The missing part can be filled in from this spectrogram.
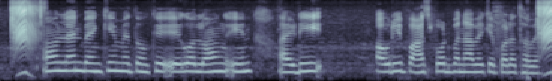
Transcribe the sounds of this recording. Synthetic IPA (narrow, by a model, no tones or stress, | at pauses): ɔːnlaɪnbɛ̃ːŋkɪ̃ŋmẽt̪okeeːɡolɔːŋɡɪn | aːɪɖi | ɔːɾipaːspoːɾʈbənaːwekepəɾət̪ɦɐweː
